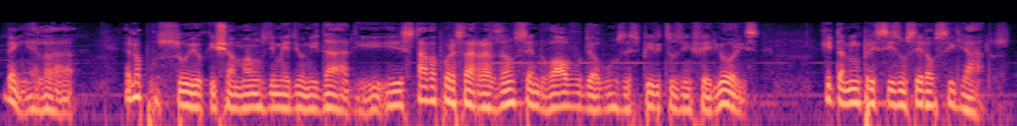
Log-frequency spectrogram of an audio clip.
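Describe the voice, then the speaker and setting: Man acting kindly solemn brazilian healer in a radio play, low husky voice, formal and preachy. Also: expressive, a little mellow, faint music behind. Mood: calm, reassuring. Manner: formal, measured, preacherly phrasing. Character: kindly, solemn pharmacist and spiritist healer, male. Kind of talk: audio drama acting. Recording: muffled, dull lo-fi recording.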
